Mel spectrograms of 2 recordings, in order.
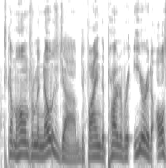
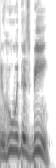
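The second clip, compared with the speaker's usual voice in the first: normal talking voice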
